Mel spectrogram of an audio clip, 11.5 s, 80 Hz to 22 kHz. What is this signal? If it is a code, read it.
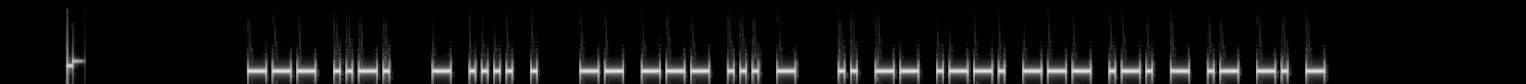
Morse code, heard as a keyed tone, about 26 wpm, 700 Hz. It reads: OF THE MOST IMPORTANT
